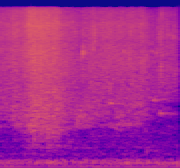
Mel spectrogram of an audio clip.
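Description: Water being poured out to rinse something makes a steady, bright hiss, a little louder at first and then continuing evenly for about two seconds.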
